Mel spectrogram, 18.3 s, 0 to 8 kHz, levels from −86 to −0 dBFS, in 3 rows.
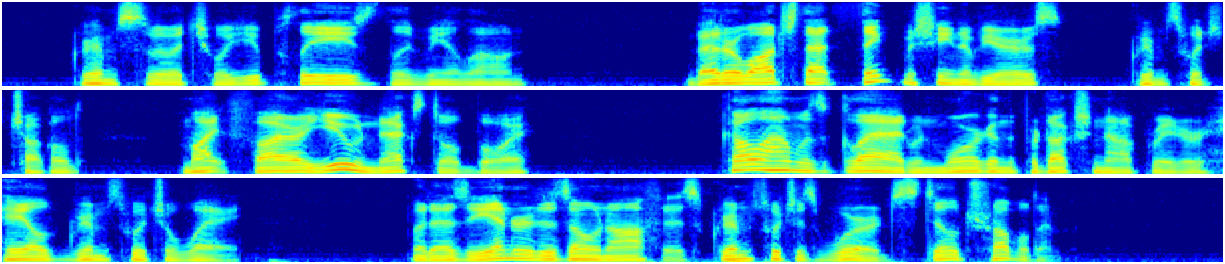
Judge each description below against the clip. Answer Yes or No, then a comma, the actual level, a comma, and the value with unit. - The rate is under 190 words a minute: Yes, average, 145 wpm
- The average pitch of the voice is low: Yes, low, 110 Hz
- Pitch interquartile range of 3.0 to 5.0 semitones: Yes, average, 3.9 semitones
